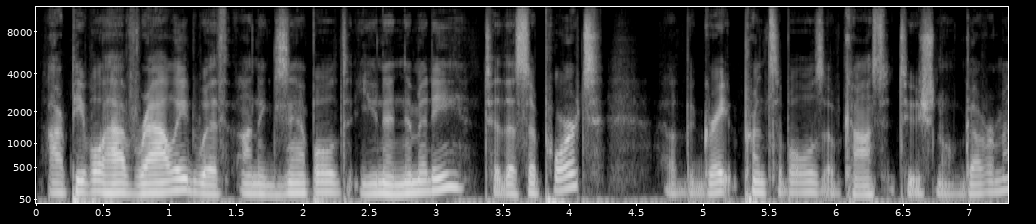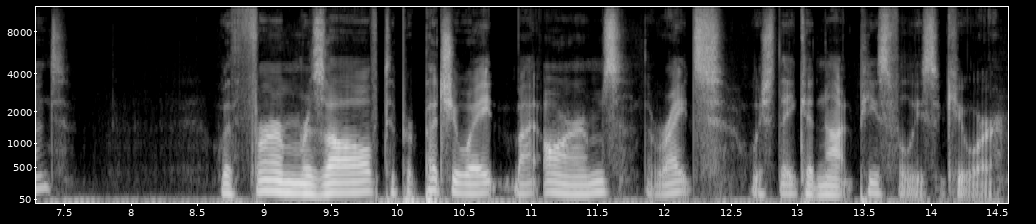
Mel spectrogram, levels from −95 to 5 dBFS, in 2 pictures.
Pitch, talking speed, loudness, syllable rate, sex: 130 Hz, 130 wpm, -19 LUFS, 4.9 syllables/s, male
